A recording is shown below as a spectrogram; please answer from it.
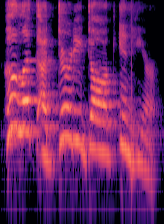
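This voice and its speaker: A woman voicing a flustered, red-faced male grocery store manager who shouts in a high, frantic voice. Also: steady tone, unhurried. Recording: roomy echo.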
